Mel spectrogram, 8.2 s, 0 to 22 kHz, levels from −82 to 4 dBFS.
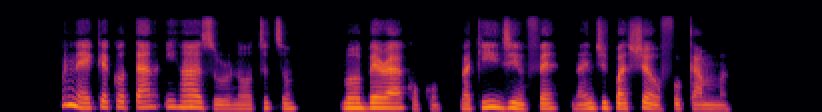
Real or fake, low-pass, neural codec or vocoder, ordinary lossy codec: fake; none; codec, 24 kHz, 0.5 kbps, DualCodec; none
